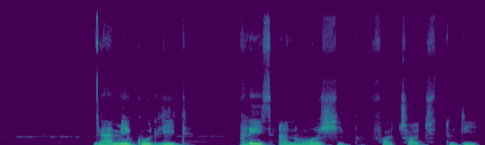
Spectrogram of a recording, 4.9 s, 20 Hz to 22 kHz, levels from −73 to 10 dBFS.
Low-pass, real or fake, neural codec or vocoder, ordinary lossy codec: 19.8 kHz; real; none; none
